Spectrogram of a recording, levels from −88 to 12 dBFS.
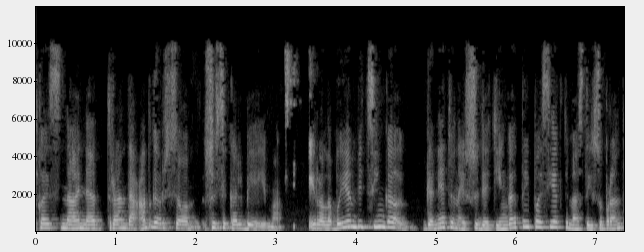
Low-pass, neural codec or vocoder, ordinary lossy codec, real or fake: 9.9 kHz; none; MP3, 48 kbps; real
